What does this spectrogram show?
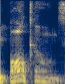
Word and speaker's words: Balcones: And for their name, they like to call it bulk cones. That's a double C, double hard C in there. Bulk cones. Right. I guess it'd be ball cones is what they would prefer. Yeah, ball cones.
